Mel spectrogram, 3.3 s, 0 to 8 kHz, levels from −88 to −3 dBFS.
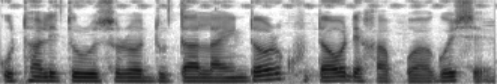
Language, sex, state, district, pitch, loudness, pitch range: Assamese, male, Assam, Kamrup Metropolitan, 130 Hz, -16 LUFS, 120-135 Hz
